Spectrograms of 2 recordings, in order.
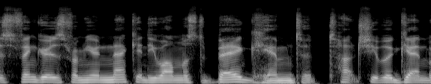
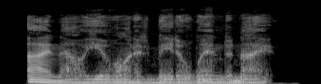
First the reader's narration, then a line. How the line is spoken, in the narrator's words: he purrs into your ear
